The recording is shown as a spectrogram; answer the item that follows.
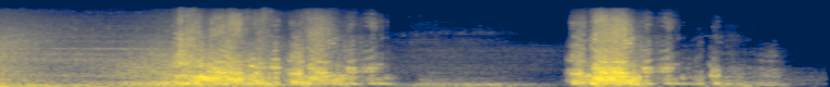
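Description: The MGM studio logo's lion roars twice over a low rumble. The first roar comes about two seconds in; after a short quiet gap, a second, louder roar comes about six seconds in.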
